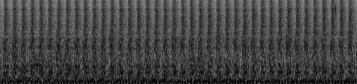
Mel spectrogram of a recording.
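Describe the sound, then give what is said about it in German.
A washing machine spinning its drum at speed: a loud, steady motor drone with a fast, even pulsing throb and broad rushing noise that holds constant throughout, with no voices. “das ist jetzt das Schleudern.”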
